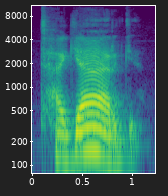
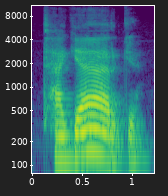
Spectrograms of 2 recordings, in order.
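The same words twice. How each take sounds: The two takes are said the same way.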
